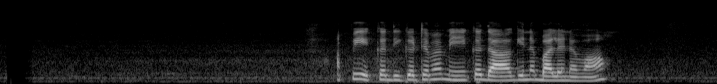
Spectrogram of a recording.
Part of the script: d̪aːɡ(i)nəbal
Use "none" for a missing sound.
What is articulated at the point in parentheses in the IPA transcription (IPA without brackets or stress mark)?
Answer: e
